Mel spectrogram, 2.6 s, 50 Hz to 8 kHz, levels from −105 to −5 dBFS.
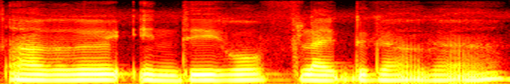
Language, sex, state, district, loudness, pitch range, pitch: Wancho, male, Arunachal Pradesh, Longding, -13 LUFS, 145-155 Hz, 150 Hz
